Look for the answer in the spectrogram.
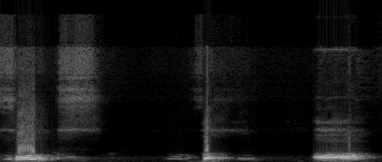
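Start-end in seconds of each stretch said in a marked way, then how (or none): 0.1-0.8 "Volks-" begun with an F sound, louder. Shown as a demonstration. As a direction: punch out "Volks-" as "folks". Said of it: "V makes an F sound".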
